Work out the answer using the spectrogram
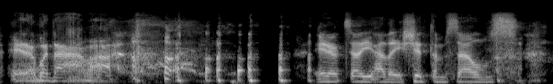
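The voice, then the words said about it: Impression of Robert Baratheon. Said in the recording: “Robert Baratheon ... I could talk like him all day”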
